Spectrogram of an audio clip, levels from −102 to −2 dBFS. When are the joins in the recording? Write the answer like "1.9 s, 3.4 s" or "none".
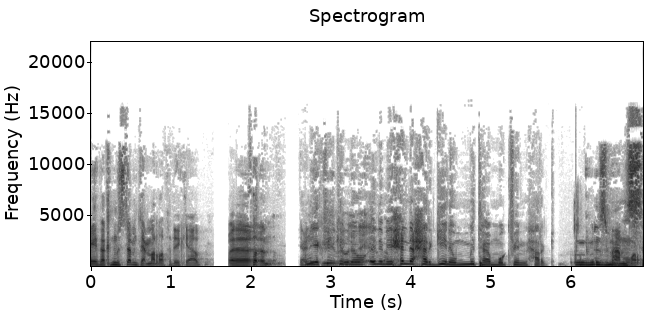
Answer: none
